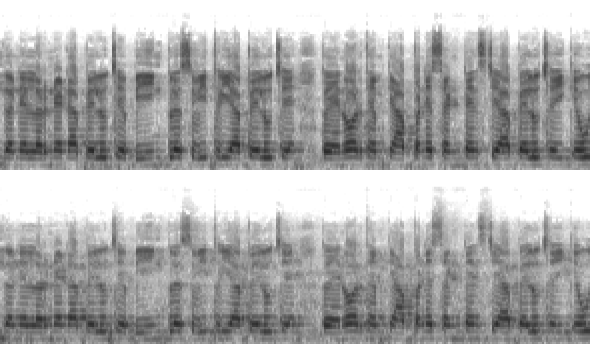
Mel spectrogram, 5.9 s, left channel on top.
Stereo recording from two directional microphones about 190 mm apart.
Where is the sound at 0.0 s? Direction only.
55° left (ahead or behind).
